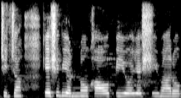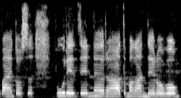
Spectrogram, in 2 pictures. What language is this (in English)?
Dogri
